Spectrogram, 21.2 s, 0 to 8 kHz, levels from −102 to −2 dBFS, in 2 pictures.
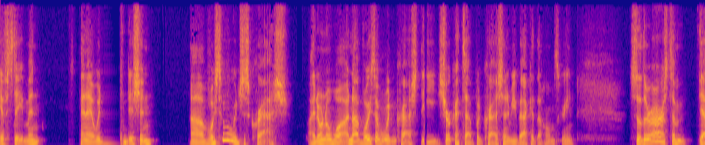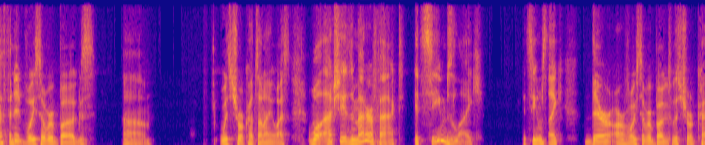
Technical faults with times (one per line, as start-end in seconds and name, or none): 1.56-1.82 long network dropout
6.35-6.42 short concealed packet loss
9.99-10.06 short concealed packet loss
18.75-18.82 short concealed packet loss
20.55-20.62 short concealed packet loss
